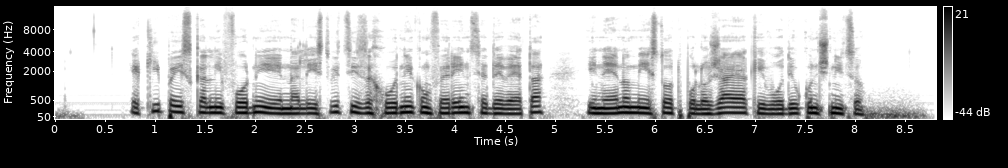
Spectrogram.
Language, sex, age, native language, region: Slovenian, male, 18-29, Slovenian, Gorenjska region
